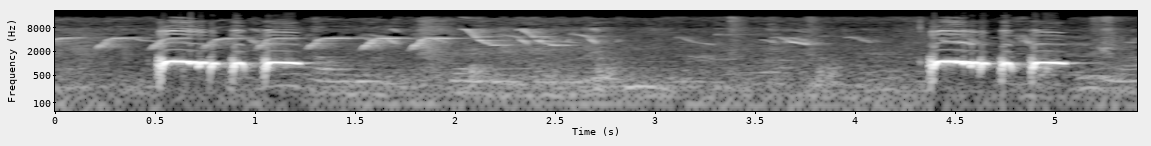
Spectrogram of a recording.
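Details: Lure recording of a white zebra dove calling rivals in manggung style: two phrases of rapid, soft, rolling coos about four seconds apart, over steady high chirping from small birds.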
